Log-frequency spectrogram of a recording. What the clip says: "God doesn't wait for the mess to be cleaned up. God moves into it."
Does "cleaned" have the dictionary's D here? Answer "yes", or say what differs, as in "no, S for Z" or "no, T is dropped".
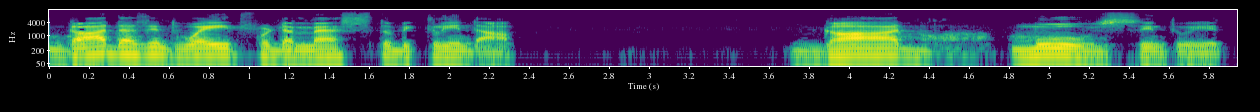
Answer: yes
